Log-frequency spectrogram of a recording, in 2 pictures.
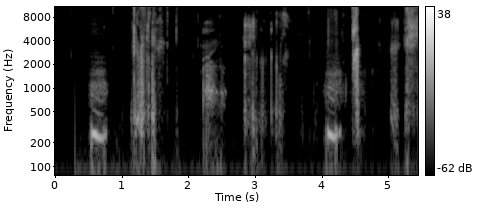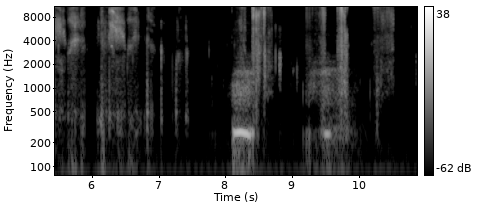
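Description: Crunchy food being bitten and chewed: quiet, irregular bursts of crisp crunching and munching separated by brief silences, with a few lower, softer bites mixed in.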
